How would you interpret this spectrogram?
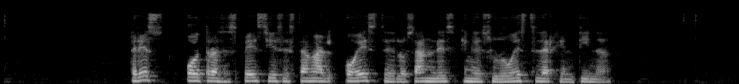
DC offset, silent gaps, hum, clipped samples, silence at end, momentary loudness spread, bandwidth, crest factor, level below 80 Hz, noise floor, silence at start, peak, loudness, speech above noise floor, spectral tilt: under 0.1%; none; none; under 0.1%; 1.3 s; 7 LU; 11.5 kHz; 20 dB; -62 dBFS; -69 dBFS; 1.3 s; -8 dBFS; -26 LUFS; 44 dB; -5.5 dB/octave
